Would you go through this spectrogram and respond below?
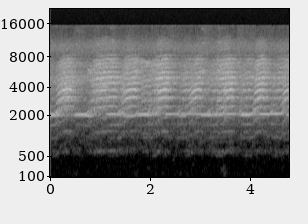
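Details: Cicadas in the jungle of Palawan, Philippines, buzz in the morning in high, shimmering waves that swell and fade about every second, over a steady thin tone.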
